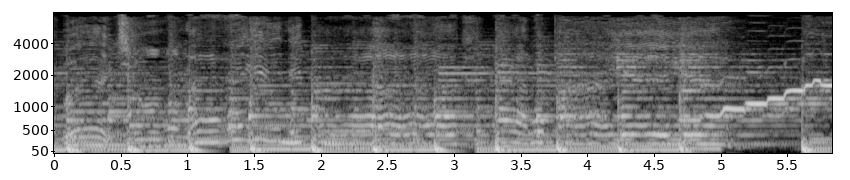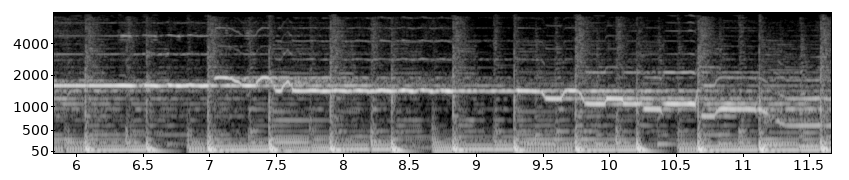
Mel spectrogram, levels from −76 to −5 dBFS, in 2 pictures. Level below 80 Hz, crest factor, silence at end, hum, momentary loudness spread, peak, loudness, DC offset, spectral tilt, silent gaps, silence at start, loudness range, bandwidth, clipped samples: -28 dBFS; 10 dB; 0 s; none; 6 LU; -10 dBFS; -20 LUFS; under 0.1%; -5.5 dB/octave; none; 0 s; 5 LU; 8 kHz; under 0.1%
